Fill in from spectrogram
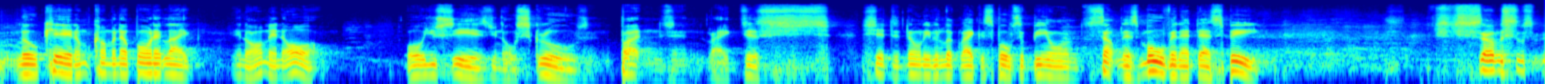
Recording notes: It was recorded at a WeWork space in Manhattan in front of a great crowd.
